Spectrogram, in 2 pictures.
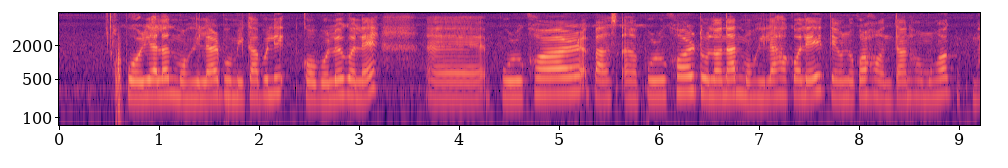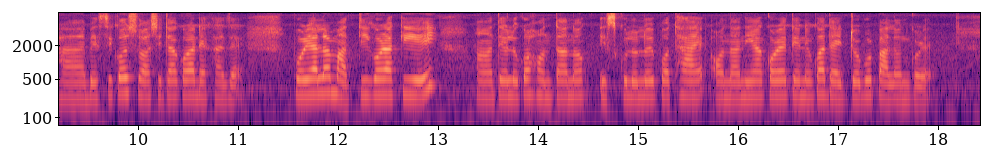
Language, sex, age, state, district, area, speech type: Assamese, female, 18-30, Assam, Lakhimpur, rural, spontaneous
